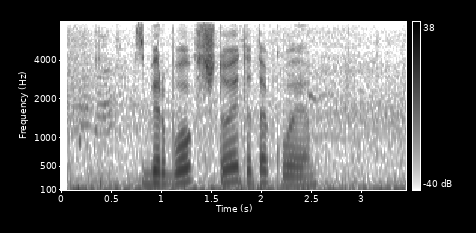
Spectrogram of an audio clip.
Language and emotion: Russian, neutral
